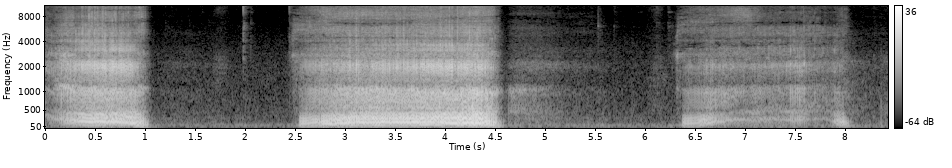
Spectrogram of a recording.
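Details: Heavy snoring from a sleeping man, audible from the living room: loud, rough, rattling snores on each breath in, about three in eight seconds, separated by quiet pauses.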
